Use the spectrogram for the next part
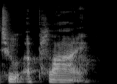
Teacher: Now again, it has 2 syllables, and the word stress, did you hear it? It was on the second syllable, to apply. Okay, so I apply for a job, and I then have an application.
